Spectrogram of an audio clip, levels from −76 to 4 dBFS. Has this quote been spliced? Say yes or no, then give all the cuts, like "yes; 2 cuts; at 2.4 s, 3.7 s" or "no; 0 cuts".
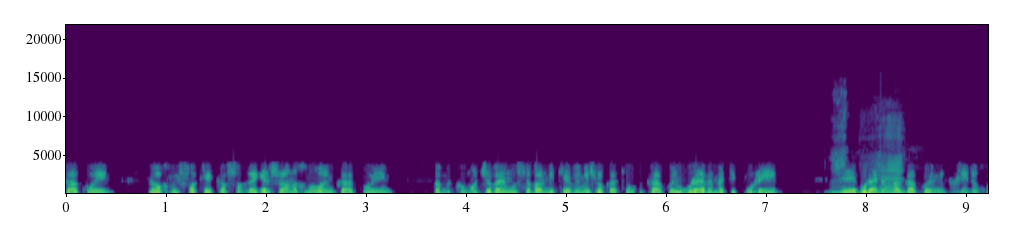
no; 0 cuts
